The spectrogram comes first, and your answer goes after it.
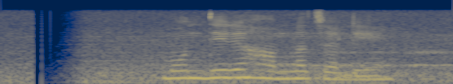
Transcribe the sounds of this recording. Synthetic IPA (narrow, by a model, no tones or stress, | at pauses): mond̪iɾeɦamlat͡ɕalḭje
